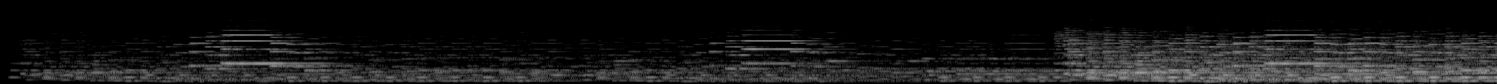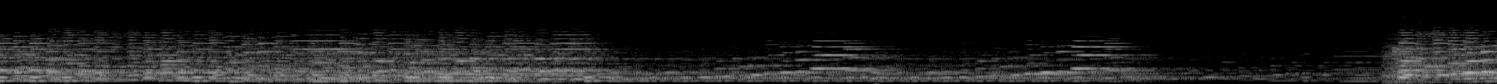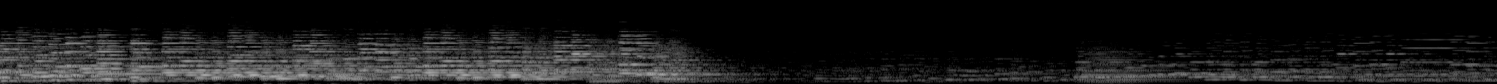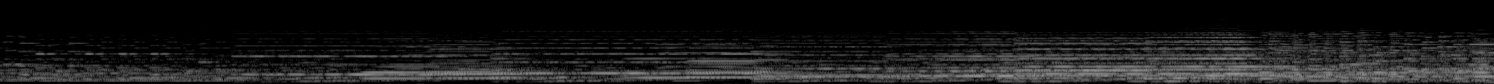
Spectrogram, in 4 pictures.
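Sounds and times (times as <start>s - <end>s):
saxophone ensemble: 0.3s - 26.6s, 28.4s - 37.6s, 40.2s - 59.8s.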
